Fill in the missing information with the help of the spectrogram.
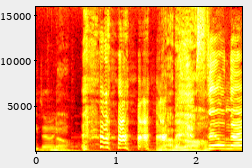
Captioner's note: laughs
